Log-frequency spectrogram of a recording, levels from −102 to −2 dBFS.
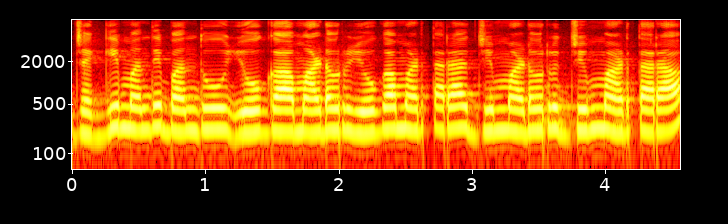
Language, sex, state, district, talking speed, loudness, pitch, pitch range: Kannada, female, Karnataka, Raichur, 105 wpm, -16 LUFS, 215 Hz, 205-225 Hz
